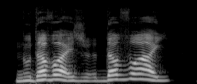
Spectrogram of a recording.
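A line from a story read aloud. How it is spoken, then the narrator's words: Hysterical screaming. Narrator (Russian): в истерике кричала Олеся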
